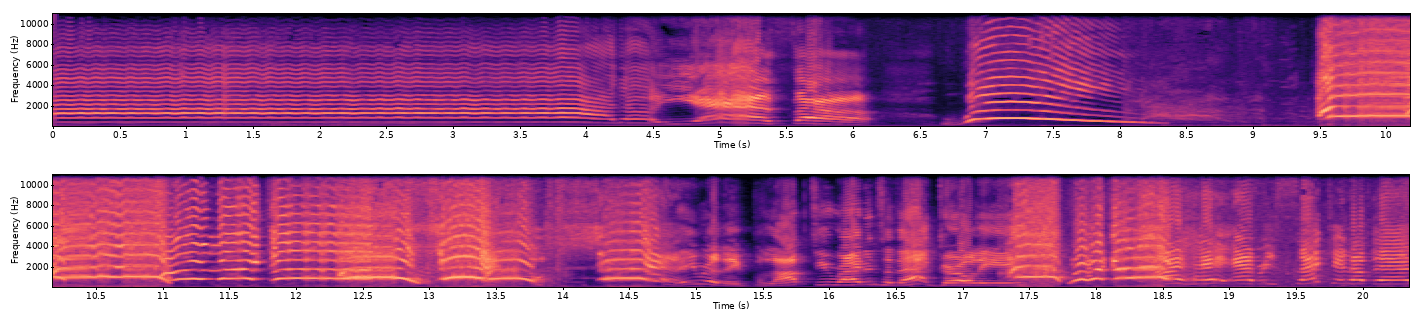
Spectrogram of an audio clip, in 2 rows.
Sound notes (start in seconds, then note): 8.2 zombies groaning; 9.4 screaming; 17.3 screaming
